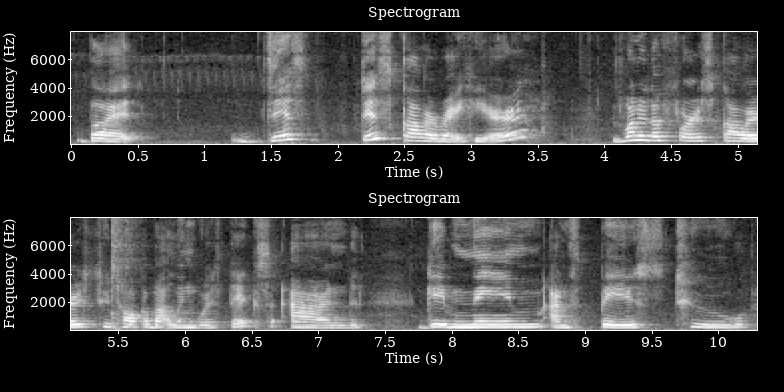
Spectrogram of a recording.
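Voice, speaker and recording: A young adult woman from New York, hosting a casual educational talk to camera in an animated, chatty way with fillers. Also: a little high. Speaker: channel host.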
